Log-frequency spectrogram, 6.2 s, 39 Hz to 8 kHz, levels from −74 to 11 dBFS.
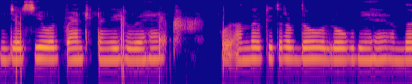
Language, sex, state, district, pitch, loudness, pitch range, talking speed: Hindi, male, Jharkhand, Jamtara, 190 Hz, -18 LUFS, 185-195 Hz, 155 wpm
